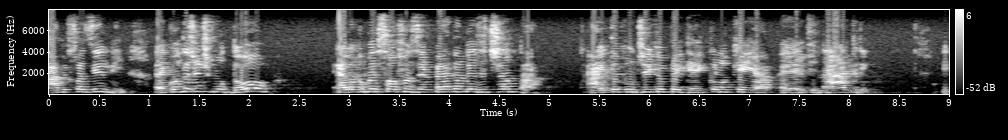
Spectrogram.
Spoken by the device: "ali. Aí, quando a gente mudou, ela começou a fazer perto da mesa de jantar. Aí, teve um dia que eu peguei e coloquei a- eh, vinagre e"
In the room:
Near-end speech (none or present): none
